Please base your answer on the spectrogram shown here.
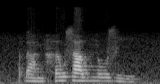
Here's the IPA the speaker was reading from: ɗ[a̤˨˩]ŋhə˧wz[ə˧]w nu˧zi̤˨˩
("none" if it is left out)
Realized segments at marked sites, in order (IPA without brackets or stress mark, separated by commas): a̤˨˩, a˧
